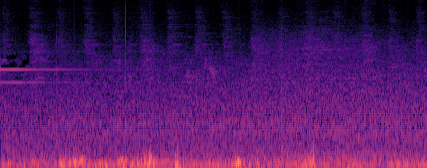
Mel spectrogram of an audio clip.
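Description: Faint background music over an uneven low rumble of wind and handling noise on a handheld microphone.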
